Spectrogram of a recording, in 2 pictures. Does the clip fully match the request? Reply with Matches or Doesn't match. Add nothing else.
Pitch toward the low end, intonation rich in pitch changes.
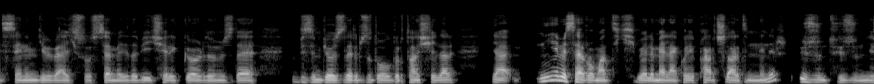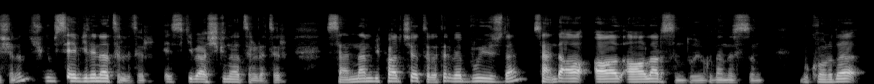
Matches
